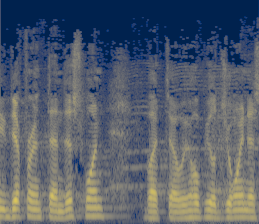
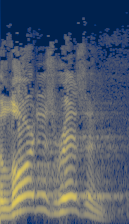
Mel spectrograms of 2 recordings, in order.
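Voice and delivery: very loud, pitched-up, roof-raising shout; 8 semitones higher, 5 dB louder than usual. Leading the final round of the Easter call and response, shouting. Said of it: "we'll take the roof off the building".

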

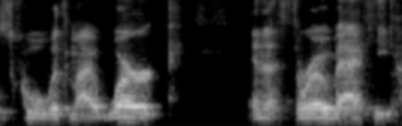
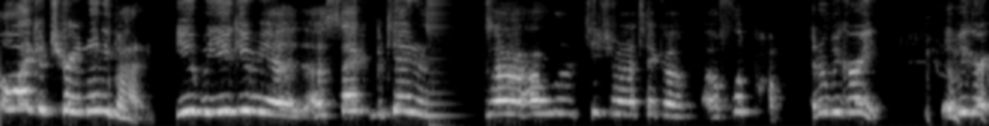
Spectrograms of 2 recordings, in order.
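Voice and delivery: very high-pitched, proud, boastful tough-guy voice. Retelling what the wrestling trainer used to say, imitating his high-pitched voice. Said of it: "he had a very high-pitched voice".

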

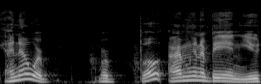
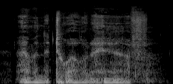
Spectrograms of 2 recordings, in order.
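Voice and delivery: hushed, soft whisper; 7 semitones lower, 8 dB quieter than usual. Retelling what a guy in a kilt said: imitating a whisper. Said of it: "kilt and he whispers".

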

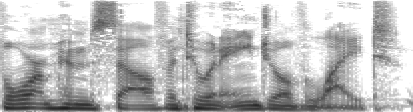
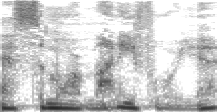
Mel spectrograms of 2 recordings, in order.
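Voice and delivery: low-toned, voiced, hushed stage whisper; 4 dB quieter than usual. Retelling a film scene after a killing, imitating Dutch half-whispering. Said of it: "Dutch whispers to Tate".

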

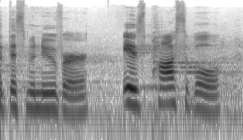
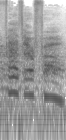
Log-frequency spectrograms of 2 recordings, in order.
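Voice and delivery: very quiet, soft, pitched-up half-whisper; 8 semitones higher, 14 dB quieter than usual. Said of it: "whisper to Jim".

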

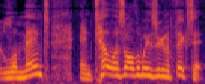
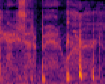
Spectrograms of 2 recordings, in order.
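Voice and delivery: put-on very quiet, hushed little-kid whisper. A father imitates his son whispering to his wife: imitating a child whispering. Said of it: "He just kind of whispers".

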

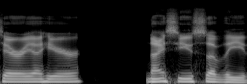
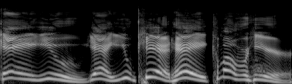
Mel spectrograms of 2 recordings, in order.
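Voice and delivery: put-on old-timey carny voice, very high and slow; 9 semitones higher than usual. Imitating an old-timey carny at the fair: old-timey carny voice. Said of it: "looks like one of those old-timey carnies".

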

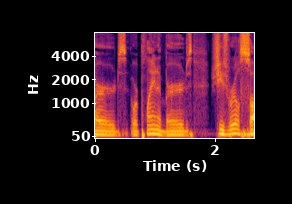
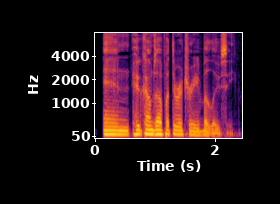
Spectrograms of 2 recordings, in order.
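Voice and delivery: usual speaking voice

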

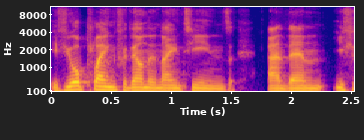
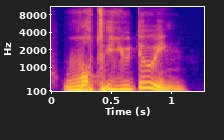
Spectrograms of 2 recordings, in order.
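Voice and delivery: high, screaming voice, put-on; 6 semitones higher, 4 dB louder than usual. Retelling one player screaming at another: imitating Kurt Zouma screaming. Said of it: "just screaming at Shawcross".

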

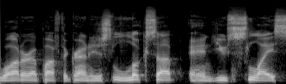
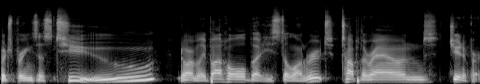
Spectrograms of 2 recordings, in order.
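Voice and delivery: ordinary delivery

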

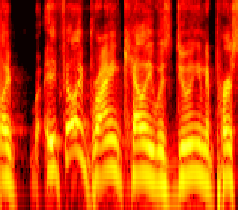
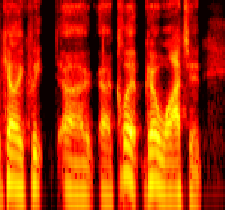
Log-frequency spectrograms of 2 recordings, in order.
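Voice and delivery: ordinary delivery

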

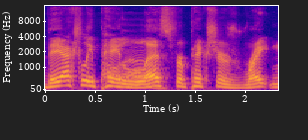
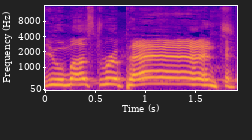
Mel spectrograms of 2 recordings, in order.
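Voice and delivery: put-on ghostly voice, higher and louder; 9 semitones higher, 4 dB louder than usual. Imitating a politician asking why wizards can't make money: Bernie Sanders impression. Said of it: "My Bernie Sanders sounds like a ghost".

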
